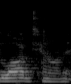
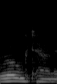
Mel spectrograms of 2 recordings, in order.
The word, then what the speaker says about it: Logtown: Um, so it's actually Logtown, and then Nami talks about how Logtown is where Gold Roger was born, and and where it's okay.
